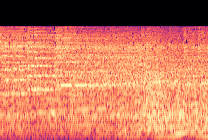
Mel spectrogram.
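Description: Show soundtrack music playing over outdoor loudspeakers at a steady level, over a dense, even rush of sound.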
